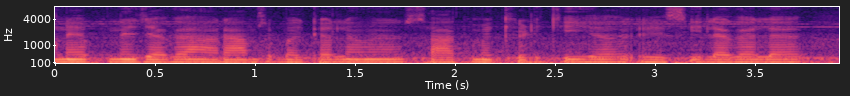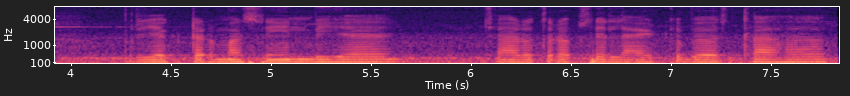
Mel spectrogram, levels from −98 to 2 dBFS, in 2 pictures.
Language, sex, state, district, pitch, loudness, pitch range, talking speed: Hindi, male, Uttar Pradesh, Varanasi, 125 Hz, -28 LUFS, 120-130 Hz, 185 wpm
